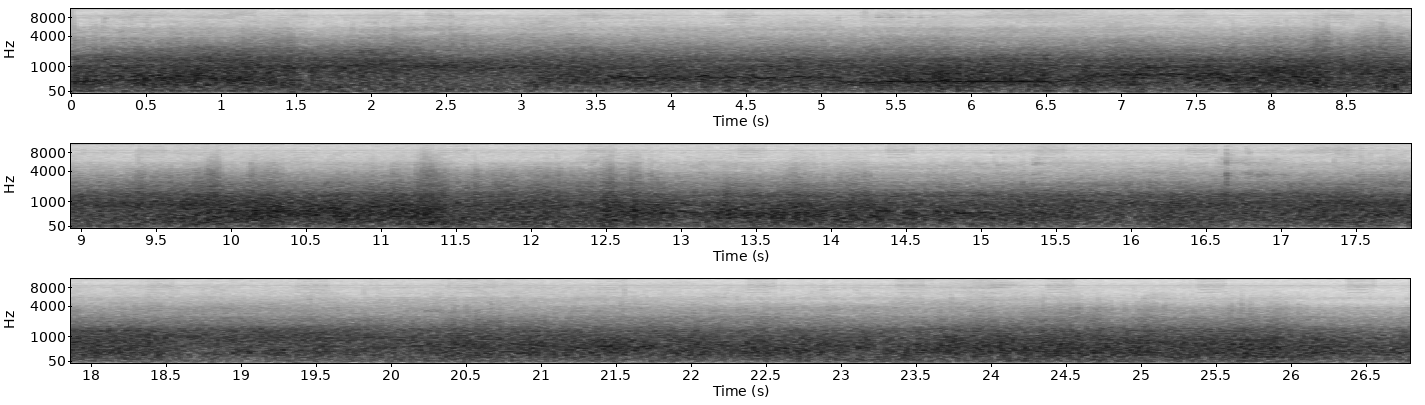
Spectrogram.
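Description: Wind buffets loudly against a moving rider outdoors.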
